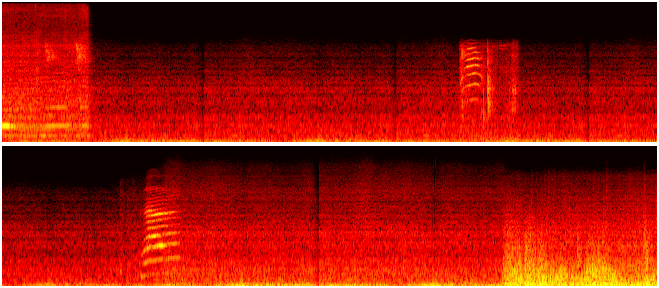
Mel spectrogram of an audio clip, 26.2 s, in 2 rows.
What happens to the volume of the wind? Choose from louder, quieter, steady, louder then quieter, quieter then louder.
louder.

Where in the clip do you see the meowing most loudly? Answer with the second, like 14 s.
16 s.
